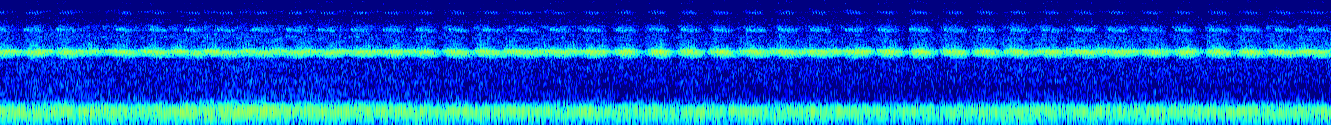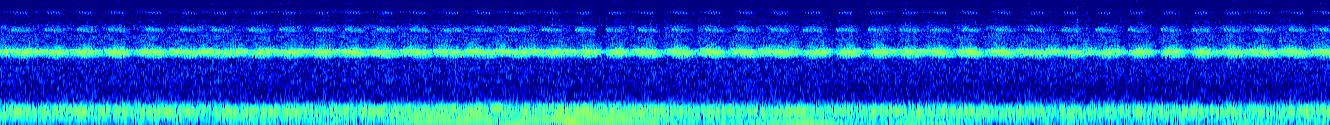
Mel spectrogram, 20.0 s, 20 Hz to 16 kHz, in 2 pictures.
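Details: Summer insect voices in Yugawara, Kanagawa, Japan, recorded at dawn, 5:00 on 25 August 2019; continuous shrill trilling chirps form a dense chorus over faint low humming, with a brief low rumble midway.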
